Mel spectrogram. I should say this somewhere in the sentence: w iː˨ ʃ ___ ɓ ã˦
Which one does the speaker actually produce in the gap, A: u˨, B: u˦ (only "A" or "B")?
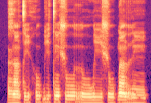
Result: A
